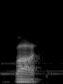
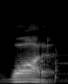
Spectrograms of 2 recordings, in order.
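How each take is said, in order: First: It is said in an Afrikaans accent. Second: It is said in an American accent. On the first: "or in Afrikaans water" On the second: "a lot of like Americans say like water"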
